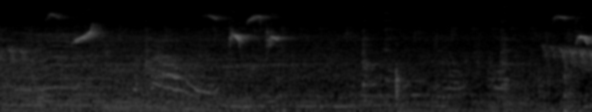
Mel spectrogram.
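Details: Young captive Java sparrow, still showing some green, gives short high thin chirps and upslurred tweets in scattered bursts, some paired, over steady low background hum and faint voices.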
